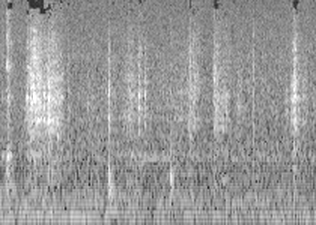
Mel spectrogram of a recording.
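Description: Faint rustling and a few light taps as pieces of chopped raw ginger are dropped into a plastic blender cup.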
